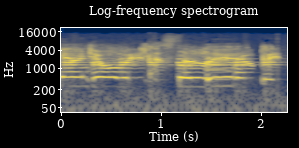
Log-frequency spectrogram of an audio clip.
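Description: A singing voice in a song cover, holding several sustained notes with short breaks between them, over light backing music.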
